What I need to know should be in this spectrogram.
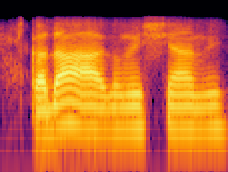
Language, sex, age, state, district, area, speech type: Sanskrit, male, 18-30, Bihar, Samastipur, rural, conversation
